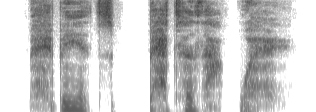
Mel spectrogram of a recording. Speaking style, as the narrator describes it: she whispered, breath hot on his face and smelling like spirits

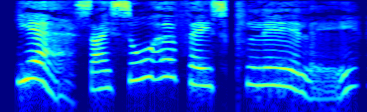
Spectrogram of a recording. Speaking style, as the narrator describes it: I said slowly

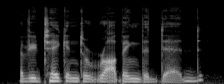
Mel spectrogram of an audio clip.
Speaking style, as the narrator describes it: Lan asked in that irritatingly cool voice

